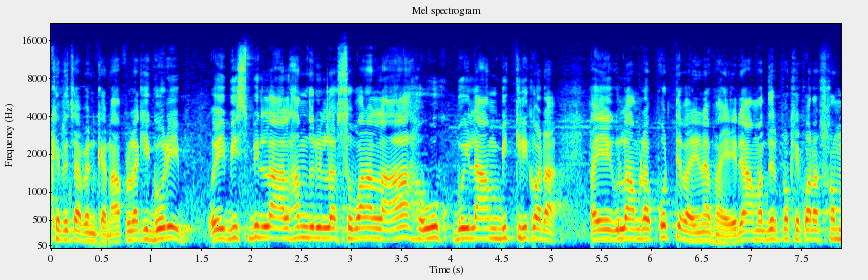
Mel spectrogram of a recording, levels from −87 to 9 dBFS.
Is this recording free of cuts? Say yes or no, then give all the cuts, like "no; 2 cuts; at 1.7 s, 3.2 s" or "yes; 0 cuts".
no; 1 cut; at 1.4 s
